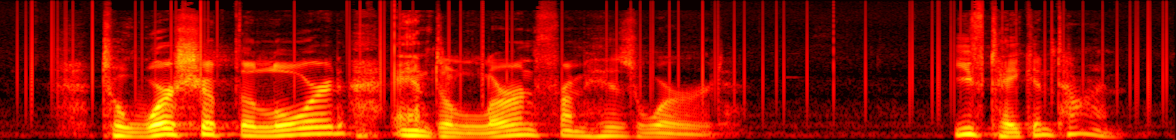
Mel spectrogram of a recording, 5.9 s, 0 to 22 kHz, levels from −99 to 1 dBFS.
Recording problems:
crackle, like an old record; faint; 20 dB below the speech

